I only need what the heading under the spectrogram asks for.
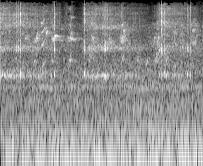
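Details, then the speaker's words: Nissan NV van blower motor, powered but not working: a rough, rasping scrape pulsing about twice a second under a deep hum as it spins, because the carbon brushes inside are worn out; sealed unit cannot be opened. "yan ang naririnig niyong ingay yan po yung dahilan niyan dahil naubos na yung carbon nito sa loob"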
